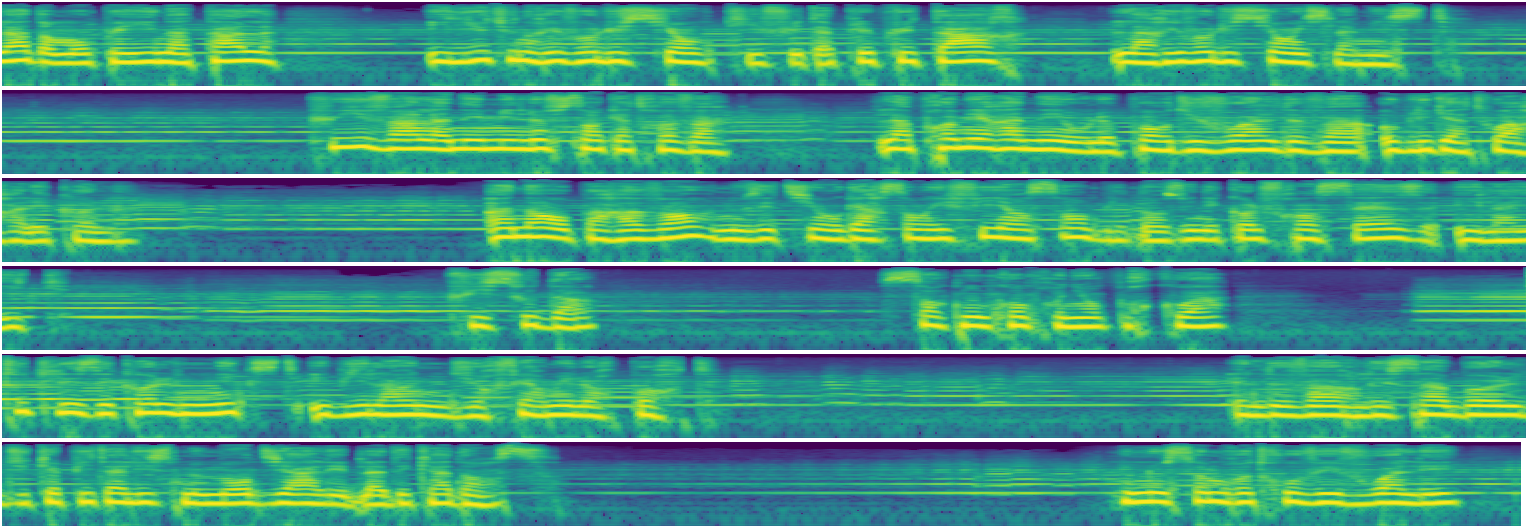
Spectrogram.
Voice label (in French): Narration Iran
